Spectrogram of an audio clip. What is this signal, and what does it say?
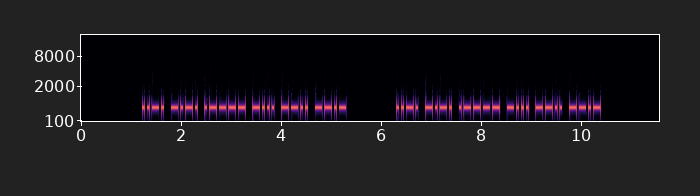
Morse code, heard as a keyed tone, about 25 wpm, 700 Hz. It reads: FC1BZQ FC1BZQ
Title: DXCC-100 Call Signs - 6 Characters - Repeated 2x - 25wpm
